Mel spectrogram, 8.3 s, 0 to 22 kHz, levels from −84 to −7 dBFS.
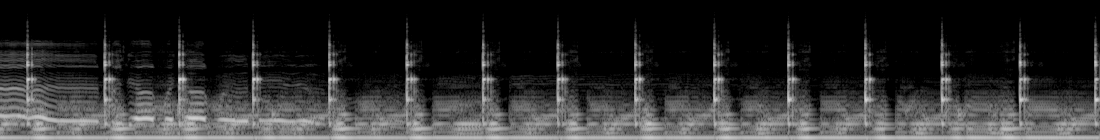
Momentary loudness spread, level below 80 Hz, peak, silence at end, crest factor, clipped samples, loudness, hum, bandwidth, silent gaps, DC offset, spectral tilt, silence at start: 6 LU; -32 dBFS; -6 dBFS; 0 s; 22 dB; under 0.1%; -28 LUFS; none; 9 kHz; none; under 0.1%; -5 dB/octave; 0 s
